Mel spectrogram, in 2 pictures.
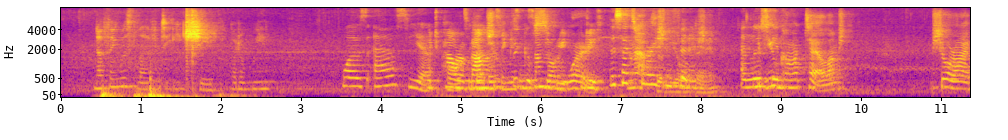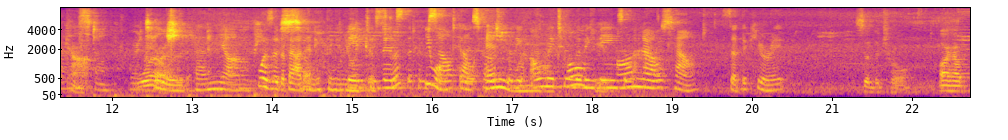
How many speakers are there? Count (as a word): five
